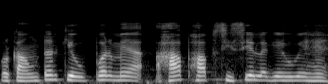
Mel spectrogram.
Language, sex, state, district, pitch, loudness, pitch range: Hindi, male, Jharkhand, Deoghar, 190 Hz, -19 LUFS, 175-205 Hz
